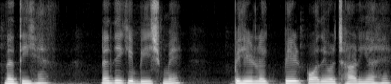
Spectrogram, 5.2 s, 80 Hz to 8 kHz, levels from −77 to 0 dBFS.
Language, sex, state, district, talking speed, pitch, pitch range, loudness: Hindi, female, Haryana, Rohtak, 135 wpm, 195 Hz, 185-210 Hz, -15 LUFS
